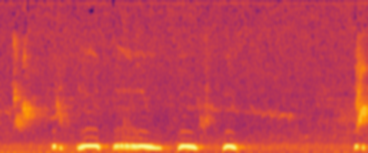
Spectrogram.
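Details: ['Spotted dove lure coo played to stimulate caged decoy doves to call. One phrase of low hollow coos: a quick stuttered double note, then arched notes, the middle one drawn out longest, with a final stutter at the end.']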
